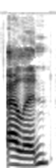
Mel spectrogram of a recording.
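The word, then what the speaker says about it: Ellyn: It is Ellen, just like Ellen Bannon, very similar pronunciation, but with the YN.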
